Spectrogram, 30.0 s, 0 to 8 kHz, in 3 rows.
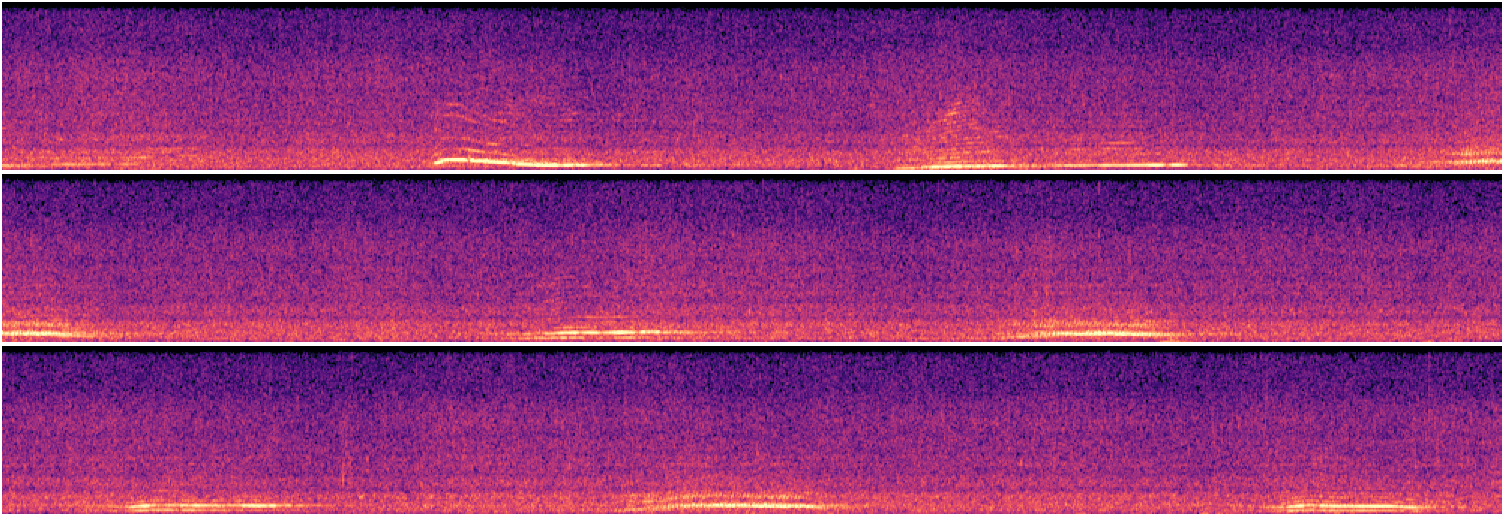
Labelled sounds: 1.0	1.2	humpback whale, 0.97 to 1.1 kHz
2.9	3.2	humpback whale, 2.2 to 2.8 kHz
7.3	7.6	humpback whale, 1.3 to 1.4 kHz
13.8	14.2	humpback whale, 1.2 to 1.3 kHz

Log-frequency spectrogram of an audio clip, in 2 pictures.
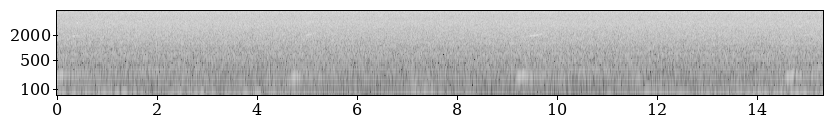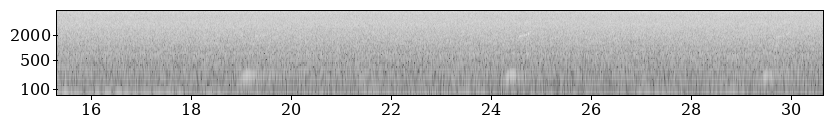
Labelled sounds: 0.2	0.5	humpback whale, 1.8 to 2.0 kHz
5.0	5.2	humpback whale, 2.0 to 2.4 kHz
9.5	9.7	humpback whale, 1.9 to 2.2 kHz
19.3	19.5	humpback whale, 1.9 to 2.2 kHz
24.6	24.8	humpback whale, 1.8 to 2.3 kHz
29.7	30.0	humpback whale, 1.7 to 2.5 kHz

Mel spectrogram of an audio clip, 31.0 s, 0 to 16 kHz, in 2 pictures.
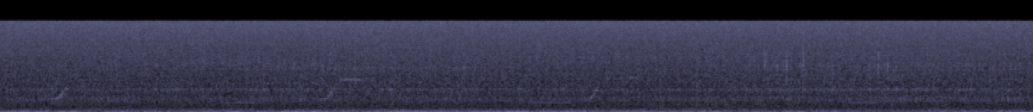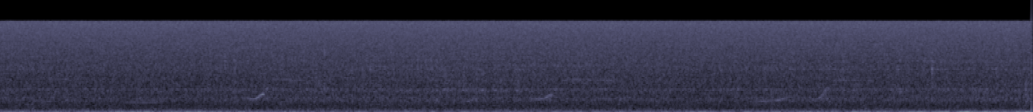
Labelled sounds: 5.1	5.5	humpback whale, 1.0 to 1.2 kHz

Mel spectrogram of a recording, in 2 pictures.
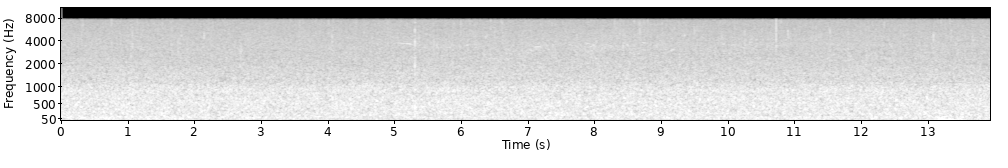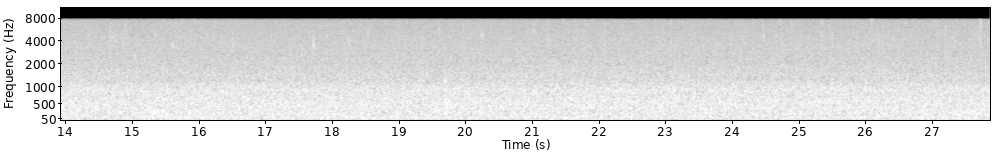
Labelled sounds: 5.0	5.3	Pacific white-sided dolphin, 3.5 to 3.8 kHz

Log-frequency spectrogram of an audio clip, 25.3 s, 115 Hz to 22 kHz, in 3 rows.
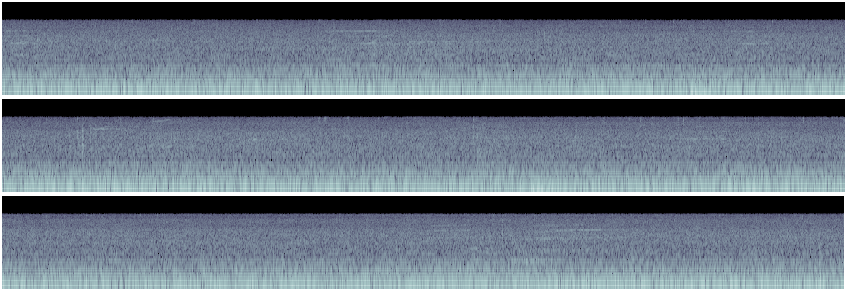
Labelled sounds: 21.9	22.9	killer whale, southern resident, 0.53 to 4.3 kHz

